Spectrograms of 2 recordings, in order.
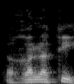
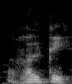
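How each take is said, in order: First: गलती as ghalati, three syllables; गलती with a after l, ghalati; correct pronunciation. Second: गलती as ghalti, two syllables; गलती with l cluster, ghalti; common pronunciation. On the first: Teacher gives correct गलती, ghalati. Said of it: "दुरुस्त लफ्ज़ है". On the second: Teacher shows the common गलती, ghalti. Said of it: "हम लोग इसको बोलते हैं". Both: Shown as a demonstration.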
